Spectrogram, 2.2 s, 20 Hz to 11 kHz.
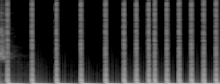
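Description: Sequenced electronic drum hits from the JR Hexatone Pro iPhone app, each with a low thump that drops in pitch. They play eighth notes at 122 bpm, about four a second, then switch to sixteenth notes, about eight a second, a little over a second in, as the oscillator's timing value is changed.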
